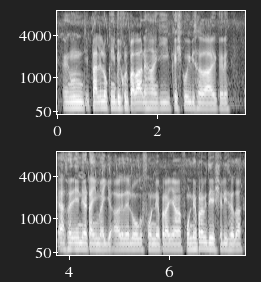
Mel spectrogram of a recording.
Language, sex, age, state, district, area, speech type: Dogri, male, 18-30, Jammu and Kashmir, Reasi, rural, spontaneous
